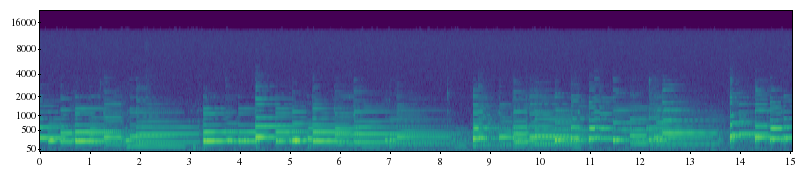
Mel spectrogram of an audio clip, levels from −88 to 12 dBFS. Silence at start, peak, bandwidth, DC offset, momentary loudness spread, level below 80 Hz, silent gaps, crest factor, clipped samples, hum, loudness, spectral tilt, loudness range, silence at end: 0 s; -6 dBFS; 13.5 kHz; under 0.1%; 14 LU; -56 dBFS; none; 16 dB; under 0.1%; none; -24 LUFS; -8 dB/octave; 6 LU; 0 s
